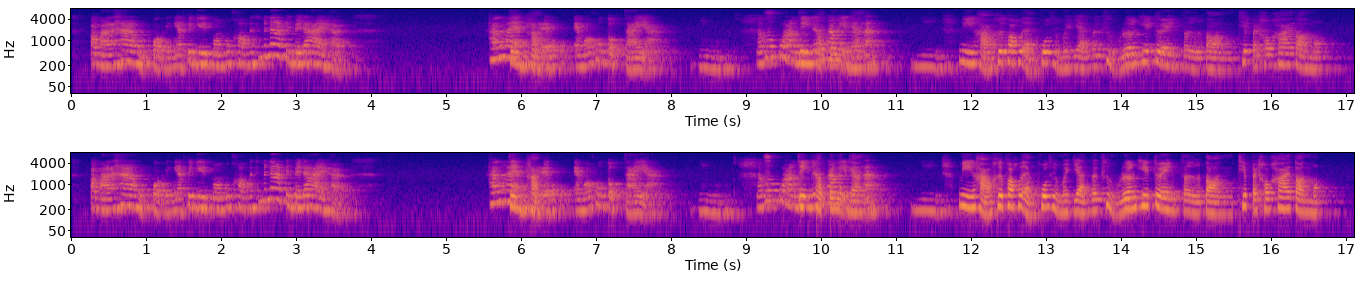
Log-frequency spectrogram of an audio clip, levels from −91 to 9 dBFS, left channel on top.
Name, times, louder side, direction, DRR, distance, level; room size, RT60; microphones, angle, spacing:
voice 1, 0.0-3.6 3.9-4.0 5.6-7.8 8.4-8.8 9.1-10.7 11.2-11.7, right 1 dB, 10° right, -1 dB, 1.0 m, -29 dB
voice 2, 5.8-6.2 9.0-9.1 9.7-10.8 11.6-16.6, right 5 dB, 65° right, 8 dB, 0.3 m, -24 dB
6.5 x 5.9 x 2.6 m, 0.87 s
head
